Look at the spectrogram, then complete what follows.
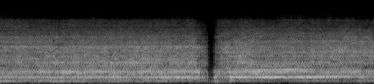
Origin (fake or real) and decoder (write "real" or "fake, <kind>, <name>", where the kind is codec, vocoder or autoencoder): fake, vocoder, WaveNeXt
